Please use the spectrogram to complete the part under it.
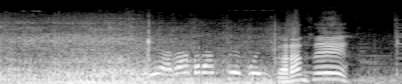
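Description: Another motorcycle passes close by.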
